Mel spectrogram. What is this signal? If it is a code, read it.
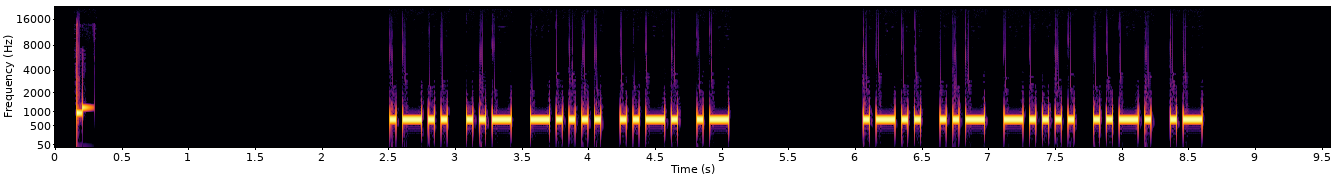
Morse code, heard as a keyed tone, about 25 wpm, 700 Hz. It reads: LU6FA LU6FA
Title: DXCC-100 Call Signs - 5 Characters - Repeated 2x - 25wpm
